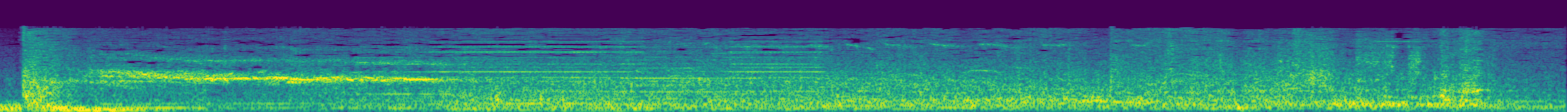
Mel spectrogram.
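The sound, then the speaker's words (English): A car skids and grinds along on a flat tire, a loud, steady roar of rumbling scraping noise that runs almost unbroken from start to end. “They did this. It's a flat tire.”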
